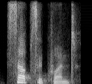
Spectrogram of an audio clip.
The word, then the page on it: Subsequent: Indian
